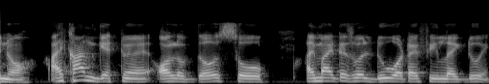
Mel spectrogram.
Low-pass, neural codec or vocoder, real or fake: 7.2 kHz; none; real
